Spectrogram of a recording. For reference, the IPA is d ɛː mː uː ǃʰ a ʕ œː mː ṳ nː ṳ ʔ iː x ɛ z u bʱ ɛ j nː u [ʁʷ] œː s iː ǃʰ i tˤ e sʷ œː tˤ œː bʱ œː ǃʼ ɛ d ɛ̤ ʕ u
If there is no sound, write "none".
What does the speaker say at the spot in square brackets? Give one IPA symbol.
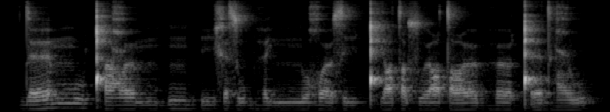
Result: ʁʷ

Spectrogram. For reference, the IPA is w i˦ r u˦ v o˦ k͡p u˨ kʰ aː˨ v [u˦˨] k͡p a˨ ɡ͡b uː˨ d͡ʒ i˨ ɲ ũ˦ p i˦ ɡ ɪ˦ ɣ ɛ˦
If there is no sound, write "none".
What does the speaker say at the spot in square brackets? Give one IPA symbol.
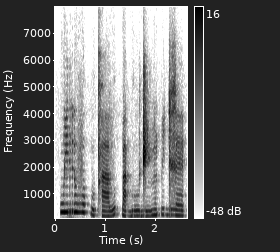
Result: u˦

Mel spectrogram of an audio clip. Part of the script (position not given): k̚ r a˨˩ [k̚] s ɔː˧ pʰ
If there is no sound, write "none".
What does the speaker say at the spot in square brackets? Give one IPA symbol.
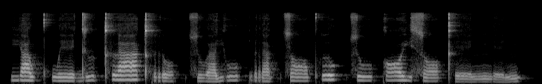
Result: k̚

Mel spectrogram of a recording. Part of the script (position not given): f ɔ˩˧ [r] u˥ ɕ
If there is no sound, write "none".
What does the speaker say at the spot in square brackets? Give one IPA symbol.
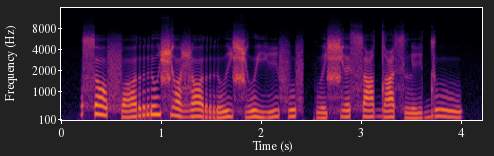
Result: r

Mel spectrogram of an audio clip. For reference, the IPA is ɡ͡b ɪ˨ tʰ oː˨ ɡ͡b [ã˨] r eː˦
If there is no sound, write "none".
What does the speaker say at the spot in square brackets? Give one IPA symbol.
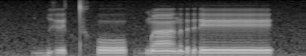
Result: ã˨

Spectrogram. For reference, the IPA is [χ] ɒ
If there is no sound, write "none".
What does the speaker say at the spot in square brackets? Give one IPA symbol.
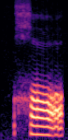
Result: χ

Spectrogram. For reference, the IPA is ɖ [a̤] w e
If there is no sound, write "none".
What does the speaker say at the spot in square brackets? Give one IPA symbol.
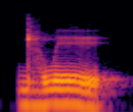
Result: a̤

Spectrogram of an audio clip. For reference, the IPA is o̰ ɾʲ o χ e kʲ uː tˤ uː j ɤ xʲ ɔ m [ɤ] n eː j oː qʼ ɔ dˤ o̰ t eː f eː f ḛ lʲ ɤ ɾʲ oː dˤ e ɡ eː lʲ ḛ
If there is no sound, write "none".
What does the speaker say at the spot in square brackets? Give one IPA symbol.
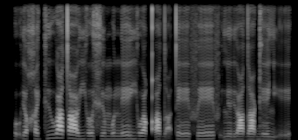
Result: o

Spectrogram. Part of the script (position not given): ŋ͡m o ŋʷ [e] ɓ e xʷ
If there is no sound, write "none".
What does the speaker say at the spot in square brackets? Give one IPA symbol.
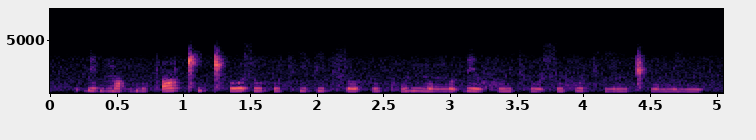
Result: e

